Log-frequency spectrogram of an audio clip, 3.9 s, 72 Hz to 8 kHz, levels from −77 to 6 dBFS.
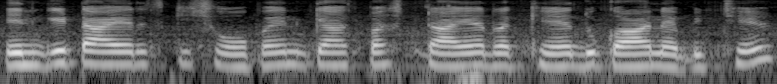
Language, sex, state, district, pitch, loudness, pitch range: Hindi, female, Haryana, Charkhi Dadri, 210 Hz, -16 LUFS, 200-220 Hz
